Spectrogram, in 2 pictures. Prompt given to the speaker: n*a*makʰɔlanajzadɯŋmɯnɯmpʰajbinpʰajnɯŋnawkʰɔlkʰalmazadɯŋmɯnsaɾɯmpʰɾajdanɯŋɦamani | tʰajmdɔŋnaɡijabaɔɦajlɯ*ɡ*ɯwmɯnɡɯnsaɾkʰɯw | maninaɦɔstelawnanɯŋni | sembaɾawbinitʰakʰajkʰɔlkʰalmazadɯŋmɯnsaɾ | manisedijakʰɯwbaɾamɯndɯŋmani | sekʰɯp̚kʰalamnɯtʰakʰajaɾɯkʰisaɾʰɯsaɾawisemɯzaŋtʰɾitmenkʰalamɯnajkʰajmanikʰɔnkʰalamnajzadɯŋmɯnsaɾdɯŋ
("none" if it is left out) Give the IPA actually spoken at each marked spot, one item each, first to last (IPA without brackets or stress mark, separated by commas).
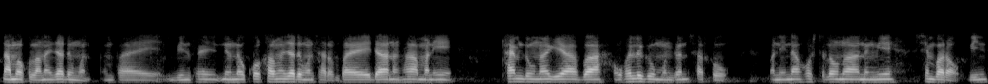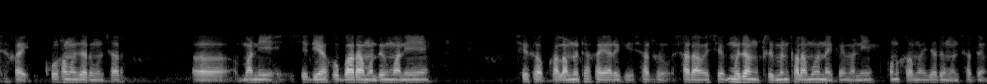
a, ɡ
